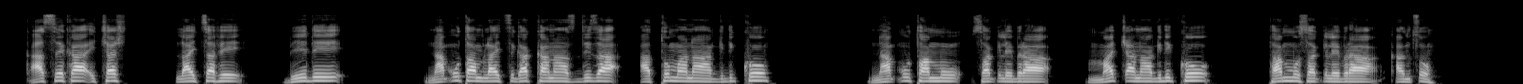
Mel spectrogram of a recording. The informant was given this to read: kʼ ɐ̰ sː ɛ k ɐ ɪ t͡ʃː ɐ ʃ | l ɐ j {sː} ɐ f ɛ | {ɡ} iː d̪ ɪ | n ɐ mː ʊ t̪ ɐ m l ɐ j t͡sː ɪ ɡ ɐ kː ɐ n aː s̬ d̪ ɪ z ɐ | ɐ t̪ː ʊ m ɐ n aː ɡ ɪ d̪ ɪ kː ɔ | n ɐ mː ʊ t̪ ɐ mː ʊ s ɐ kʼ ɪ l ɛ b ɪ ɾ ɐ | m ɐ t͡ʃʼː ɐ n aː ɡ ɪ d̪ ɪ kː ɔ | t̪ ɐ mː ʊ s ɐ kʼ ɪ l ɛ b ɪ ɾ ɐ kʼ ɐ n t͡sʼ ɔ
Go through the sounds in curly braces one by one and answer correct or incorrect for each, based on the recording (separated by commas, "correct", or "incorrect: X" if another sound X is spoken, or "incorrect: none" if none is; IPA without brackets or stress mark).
incorrect: t͡sː, incorrect: b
